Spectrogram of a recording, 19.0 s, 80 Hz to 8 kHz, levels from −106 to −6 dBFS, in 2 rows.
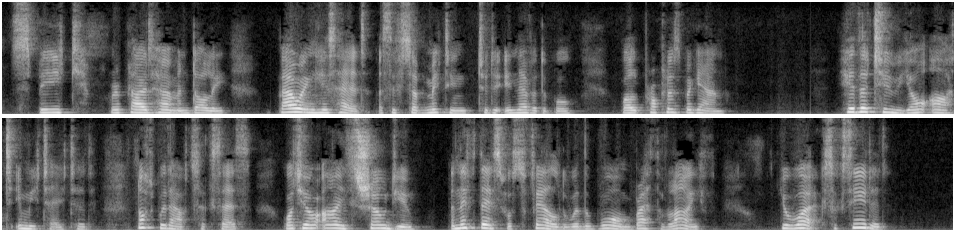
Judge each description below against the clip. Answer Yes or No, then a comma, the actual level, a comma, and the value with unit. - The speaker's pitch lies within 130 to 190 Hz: No, high, 205 Hz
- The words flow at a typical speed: No, slow, 130 wpm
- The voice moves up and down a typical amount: Yes, average, 3.9 semitones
